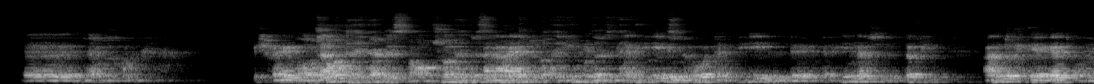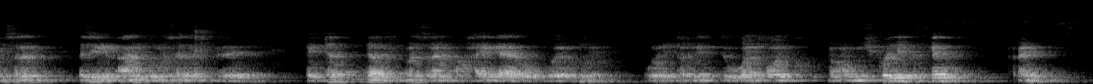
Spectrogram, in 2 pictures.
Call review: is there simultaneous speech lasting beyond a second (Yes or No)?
Yes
